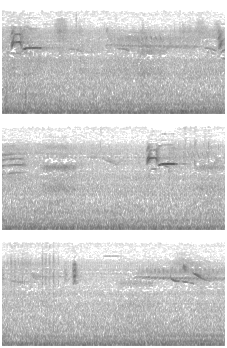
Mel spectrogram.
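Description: Bird calls: about four short, sharp chirps spaced a few seconds apart, each with quick notes sliding downward, over a steady low background rumble.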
